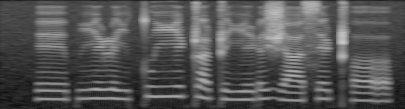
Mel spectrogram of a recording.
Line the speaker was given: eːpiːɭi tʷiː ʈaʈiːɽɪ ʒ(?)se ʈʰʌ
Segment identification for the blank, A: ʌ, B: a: B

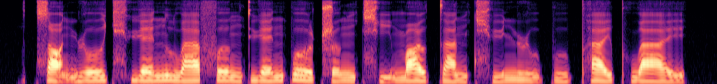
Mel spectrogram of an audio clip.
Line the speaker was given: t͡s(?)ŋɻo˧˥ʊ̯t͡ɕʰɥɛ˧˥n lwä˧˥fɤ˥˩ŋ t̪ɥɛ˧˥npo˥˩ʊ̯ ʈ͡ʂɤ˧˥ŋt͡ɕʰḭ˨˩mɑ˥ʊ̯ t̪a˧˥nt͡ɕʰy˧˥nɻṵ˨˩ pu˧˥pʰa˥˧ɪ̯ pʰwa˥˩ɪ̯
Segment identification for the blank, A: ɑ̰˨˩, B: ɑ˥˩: A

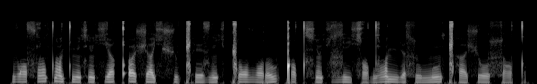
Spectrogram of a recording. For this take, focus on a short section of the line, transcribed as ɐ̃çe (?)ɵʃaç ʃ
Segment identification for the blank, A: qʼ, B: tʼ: A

